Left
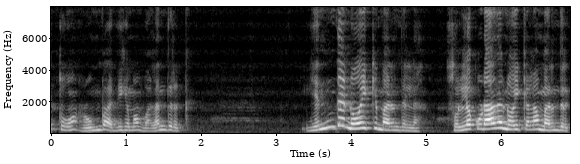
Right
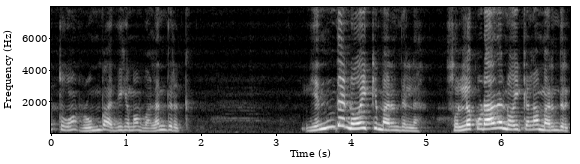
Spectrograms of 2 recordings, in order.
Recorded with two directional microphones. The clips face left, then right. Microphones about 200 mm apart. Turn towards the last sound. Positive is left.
turn(degrees=-15)  # may be behind; listen again after turning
